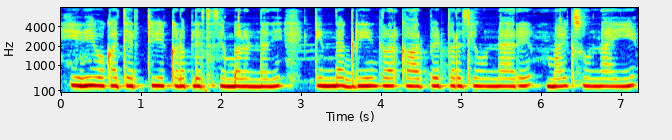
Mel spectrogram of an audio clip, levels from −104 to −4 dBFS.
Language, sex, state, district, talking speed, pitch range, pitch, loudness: Telugu, female, Andhra Pradesh, Anantapur, 125 wpm, 265-275 Hz, 275 Hz, -15 LUFS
